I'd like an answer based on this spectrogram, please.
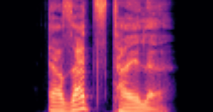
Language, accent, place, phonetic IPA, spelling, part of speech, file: German, Germany, Berlin, [ɛɐ̯ˈzat͡staɪ̯lə], Ersatzteile, noun, De-Ersatzteile.ogg
- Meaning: nominative/accusative/genitive plural of Ersatzteil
